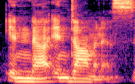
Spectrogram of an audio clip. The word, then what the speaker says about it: Indominus: how much had they invested in the Andromedas? Did I say that right? – Indominus.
